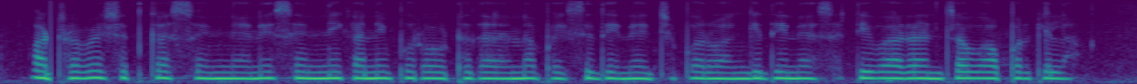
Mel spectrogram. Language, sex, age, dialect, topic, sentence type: Marathi, female, 31-35, Varhadi, banking, statement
